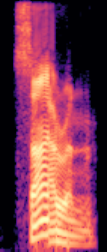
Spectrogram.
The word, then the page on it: siren: British English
